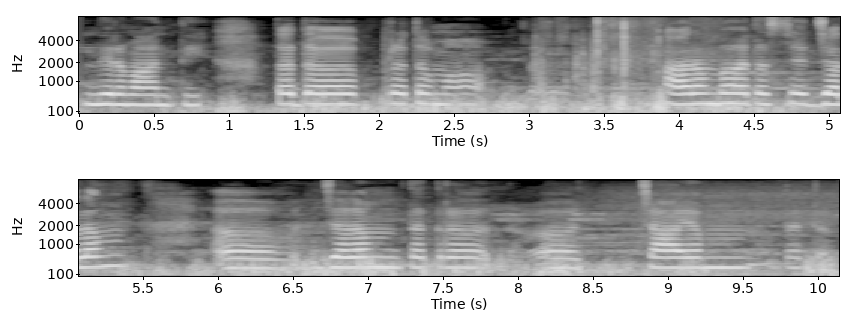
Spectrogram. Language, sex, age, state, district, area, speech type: Sanskrit, female, 18-30, Maharashtra, Nagpur, urban, spontaneous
